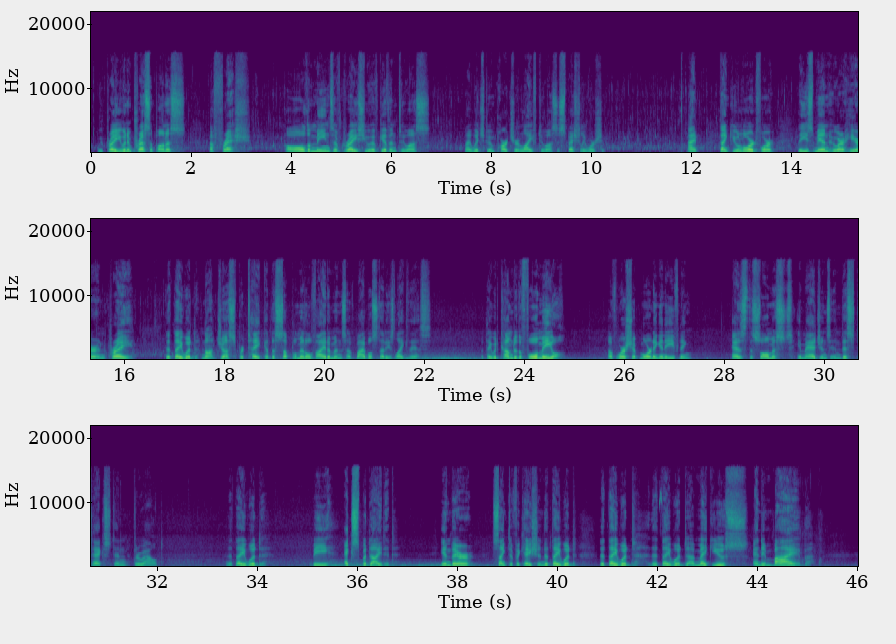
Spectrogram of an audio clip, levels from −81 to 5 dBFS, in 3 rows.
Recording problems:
rain or running water; faint; throughout; 25 dB below the speech

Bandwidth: 15.5 kHz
